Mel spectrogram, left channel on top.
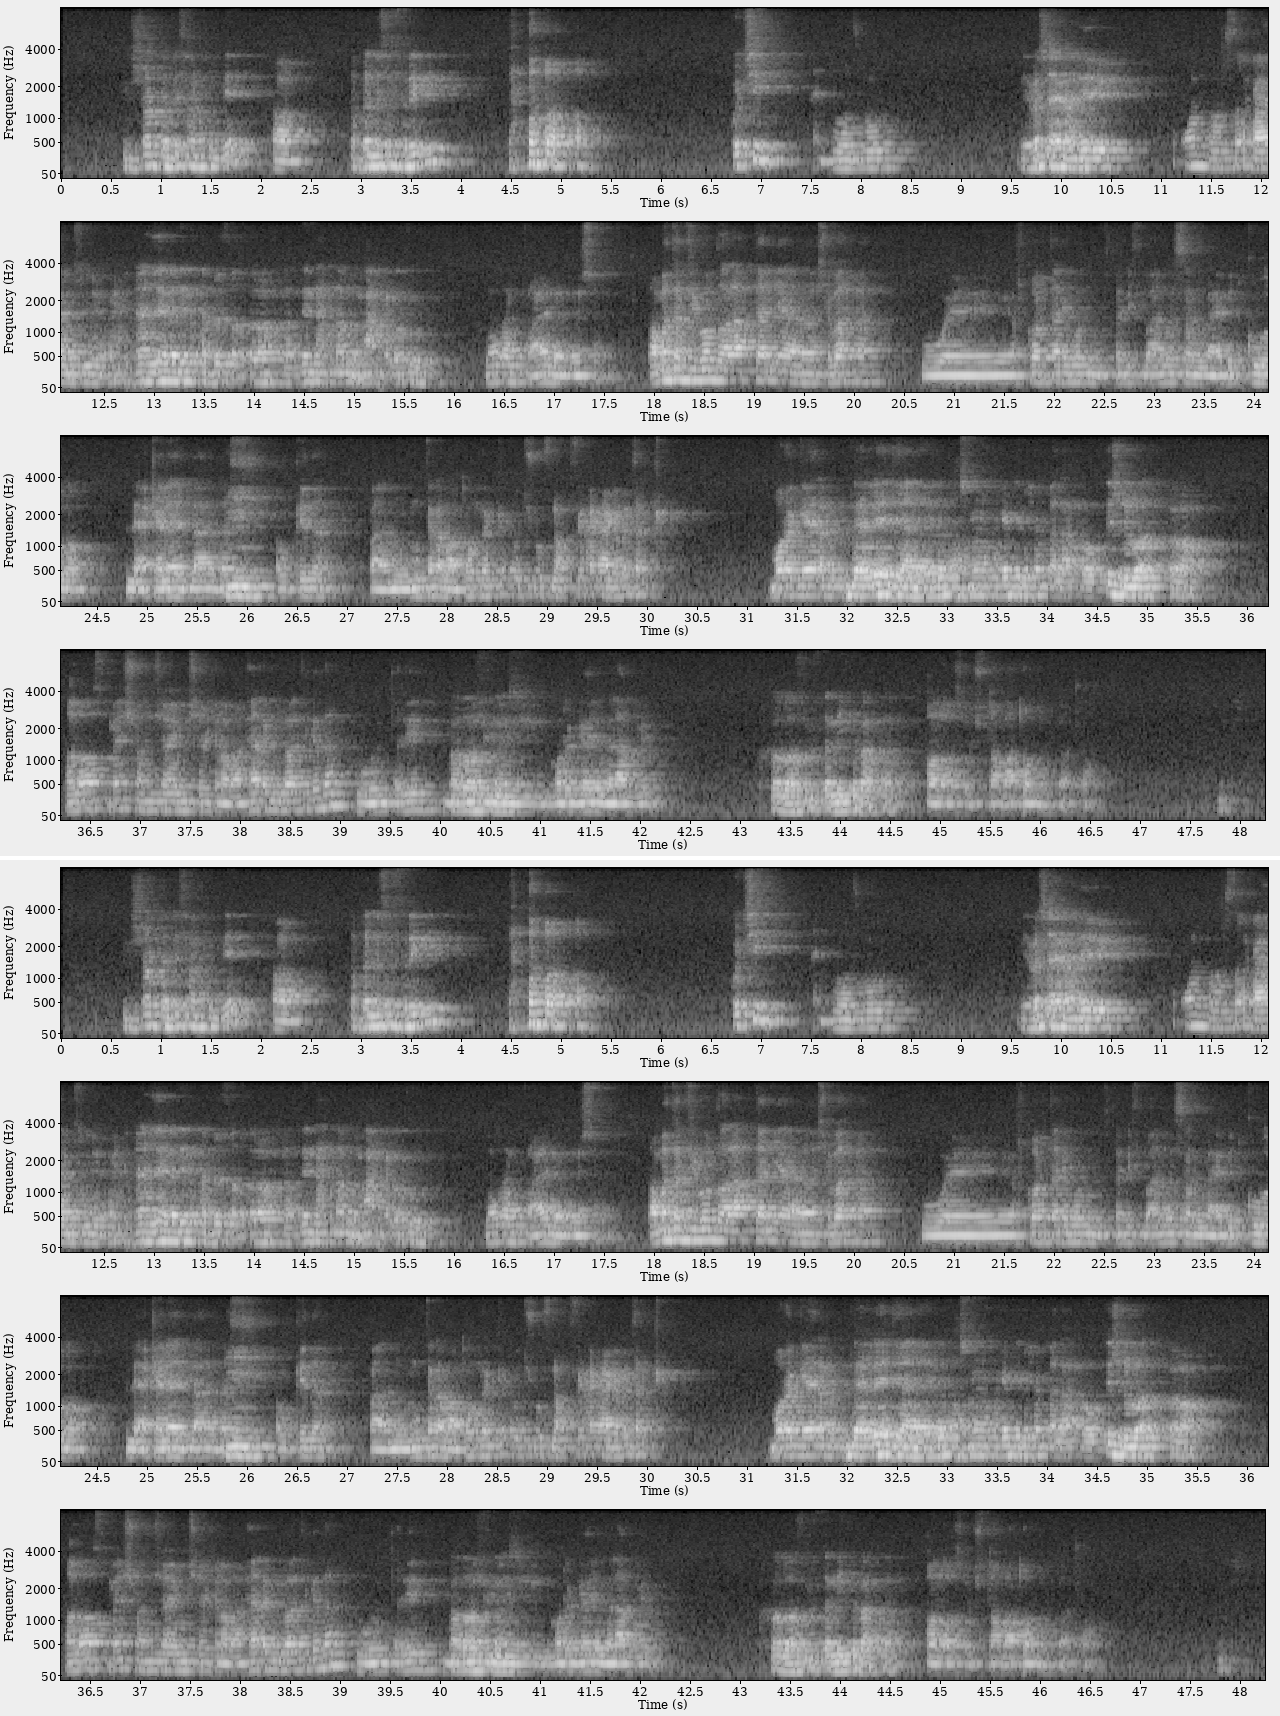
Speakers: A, on the right; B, in the centre.
A: مش شرط البسها وانا في البيت
B: أه
A: طب بلبسها في رجلي
B: <laughs>
A: كوتشي
B: مظبوط
A: يا باشا عيب عليك
B: انت مستواك عالي فيها
A: لا، اللعبه دي انا حابسها الصراحه بعدين هلعبها معاك على طول
B: لا لا انت عالي يا باشا عامة في برضه ألعاب تانية شبهها وأفكار تانية برضه مختلفة بقى مثلا لعيبة كورة لأكلات بقى بس
A: امم
B: أو كده فيعني ممكن أبعتهم لك كده وتشوف لو في حاجة عجبتك المرة الجاية لما نتقابل
A: ده يا ريت يعني
B: آه،
A: يا ريت عشان انا الحاجات دي بحب العبها وبتشغل وقت الصراحه
B: خلاص ماشي ما عنديش أي مشاكل أبعتها لك دلوقتي كده وأنت إيه بقول
A: خلاص
B: لي
A: ماشي
B: المرة الجاية نلعب إيه
A: خلاص مستنيك تبعتها لي
B: خلاص قشطة هبعتهم لك دلوقتي أهو.
A: ماشي.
